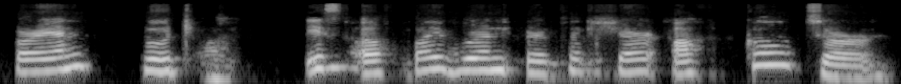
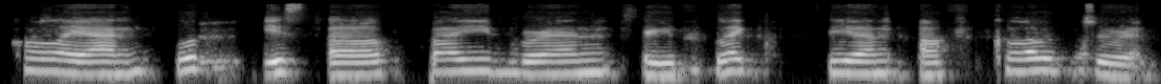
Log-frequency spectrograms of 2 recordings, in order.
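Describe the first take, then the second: First: American accent, wide pitch range on keywords. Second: Korean accent, every syllable stressed equally. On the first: "In American accent, stress time, full speech, greater pitch variant" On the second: "In Korean accent, equal stress on every syllable"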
